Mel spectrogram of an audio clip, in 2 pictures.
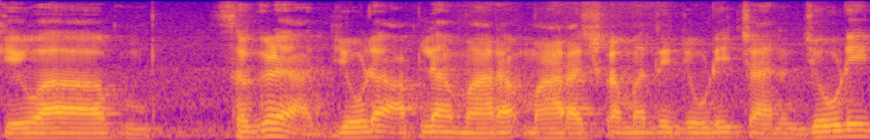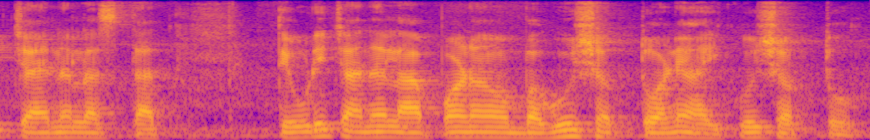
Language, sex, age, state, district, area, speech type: Marathi, male, 60+, Maharashtra, Mumbai Suburban, urban, spontaneous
